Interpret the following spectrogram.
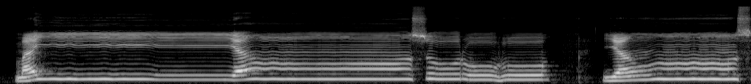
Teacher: Nun mati bertemu dengan ya. Cara bacanya itu masuk ke ya, mai, seperti itu, disertai dengung 2 ketukan. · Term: Idgham bi gunnah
